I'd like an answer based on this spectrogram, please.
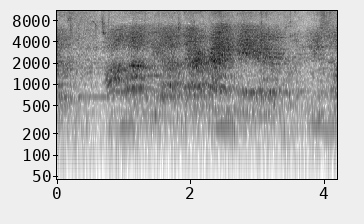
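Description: A choir of schoolchildren singing a Christmas carol together in unison, with held notes and a brief dip between phrases about half a second in and again near the end.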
